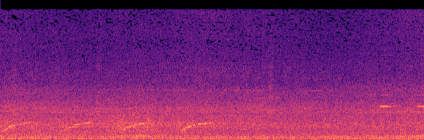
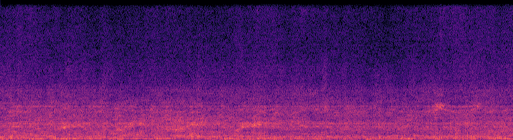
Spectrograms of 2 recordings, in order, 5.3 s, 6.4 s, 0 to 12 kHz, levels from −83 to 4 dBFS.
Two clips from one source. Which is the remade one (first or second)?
second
